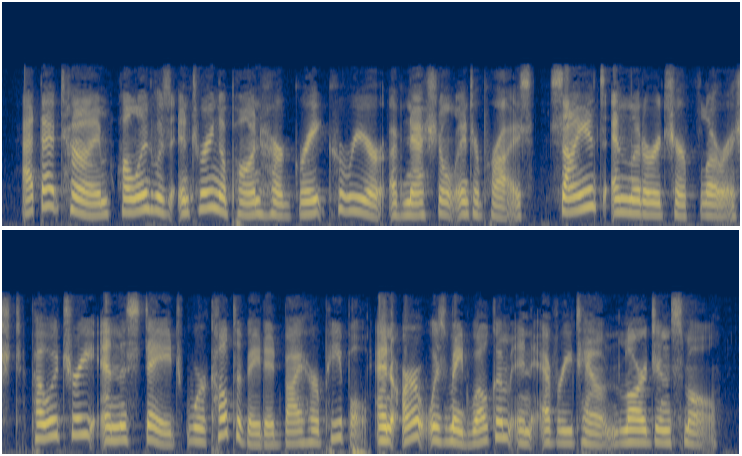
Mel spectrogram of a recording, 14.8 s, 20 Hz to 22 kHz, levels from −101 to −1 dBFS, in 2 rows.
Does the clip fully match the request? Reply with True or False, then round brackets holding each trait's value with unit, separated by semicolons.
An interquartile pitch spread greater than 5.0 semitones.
False (4.3 semitones)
